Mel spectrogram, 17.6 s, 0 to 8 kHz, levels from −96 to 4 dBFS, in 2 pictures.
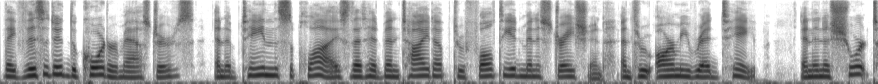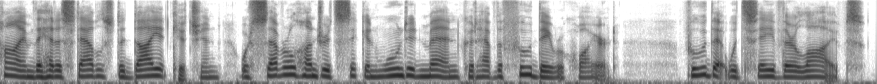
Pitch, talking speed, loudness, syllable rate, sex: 180 Hz, 175 wpm, -20 LUFS, 4.9 syllables/s, female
